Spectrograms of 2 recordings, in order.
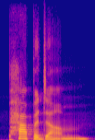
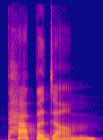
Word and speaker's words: papadum: Papadum. Common mispronunciation. Pap-a-dum. Correct pronunciation. Papadum. Three syllables with the stress on the first. From Tamil.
